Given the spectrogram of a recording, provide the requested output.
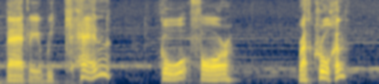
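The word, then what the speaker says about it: Rathcroghan: we can go for rath crocon which should be the capital uh croakin or uh krohn there's a couple ways of pronouncing it that's that's the ancient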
